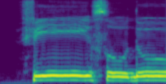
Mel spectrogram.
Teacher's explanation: দেখুন পেশের বাম পাশে জজমালা ওয়াও মদার হরফ, ডান দিকের হরকতকে একালিপ টানিয়া পড়িতে হয়, তো ঠোঁট গোল করে একালিপ টানি পড়ব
